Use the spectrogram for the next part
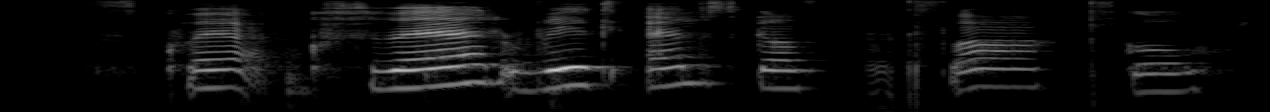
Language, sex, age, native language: Icelandic, male, 7, Icelandic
